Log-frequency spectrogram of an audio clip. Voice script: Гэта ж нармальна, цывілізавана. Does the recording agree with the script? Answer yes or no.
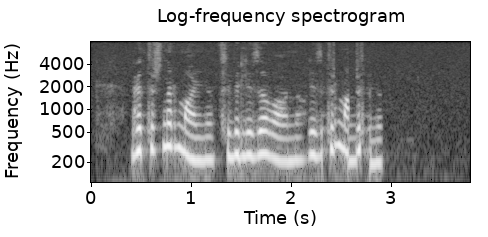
no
